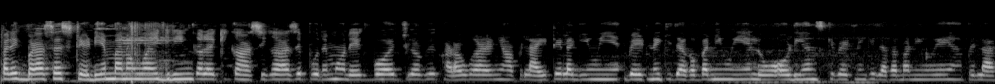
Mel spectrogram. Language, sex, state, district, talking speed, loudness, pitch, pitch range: Hindi, female, Chhattisgarh, Balrampur, 260 wpm, -23 LUFS, 230 Hz, 225-240 Hz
